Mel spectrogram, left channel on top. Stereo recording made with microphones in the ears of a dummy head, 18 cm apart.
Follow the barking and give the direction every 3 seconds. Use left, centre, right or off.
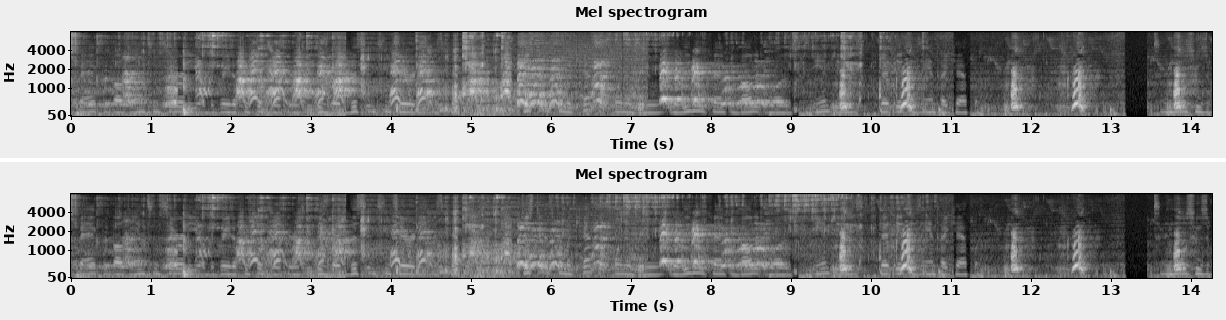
left, left, centre, centre, left.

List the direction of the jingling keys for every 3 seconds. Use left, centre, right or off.
centre, centre, right, right, off.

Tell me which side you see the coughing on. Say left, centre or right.
left.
